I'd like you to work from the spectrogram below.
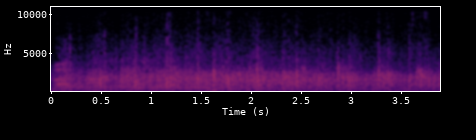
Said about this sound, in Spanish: Ven acá, de un aplauso al rescatista.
